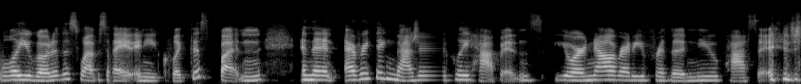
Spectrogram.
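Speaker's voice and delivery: dry, mock-helpful sarcastic tone. Retelling own usual reply to students: imitating own sarcastic reply. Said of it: "I'm very sarcastic".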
